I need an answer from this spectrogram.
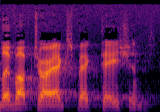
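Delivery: ordinary delivery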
